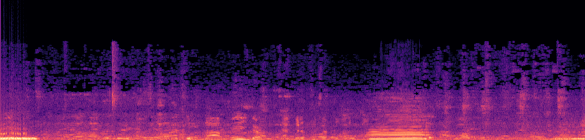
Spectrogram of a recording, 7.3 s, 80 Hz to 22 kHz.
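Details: Cattle at the Aftabganj cattle market in Dinajpur on 21 February, where Friesian and crossbred bull calves are sold. One short, even, harmonic moo of under a second rises from steady crowd chatter and voices.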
